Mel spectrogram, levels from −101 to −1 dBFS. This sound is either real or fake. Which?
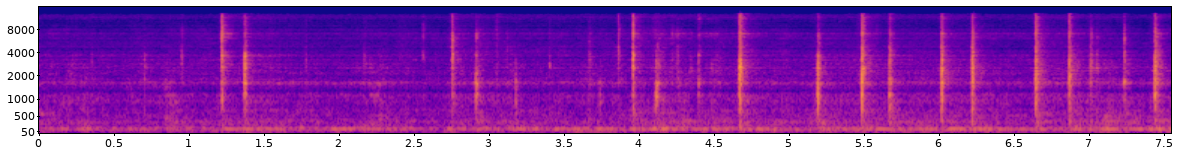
fake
